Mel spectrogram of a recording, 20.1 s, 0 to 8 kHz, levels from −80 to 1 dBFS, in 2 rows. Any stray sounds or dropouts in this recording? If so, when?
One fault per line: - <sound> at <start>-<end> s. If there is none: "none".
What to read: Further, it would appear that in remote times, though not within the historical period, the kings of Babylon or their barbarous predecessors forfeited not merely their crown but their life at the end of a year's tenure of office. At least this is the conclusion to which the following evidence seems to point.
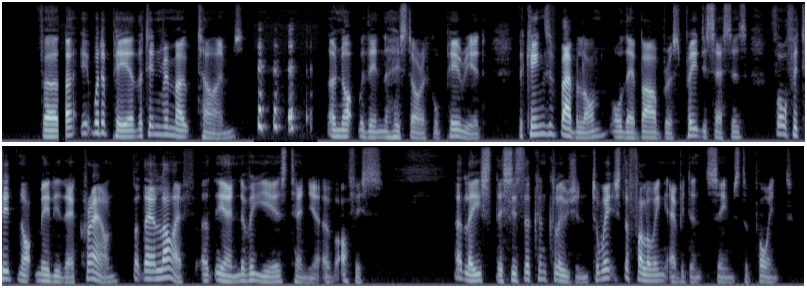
- dropout at 0.7-0.8 s
- laugh at 3.2-3.9 s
